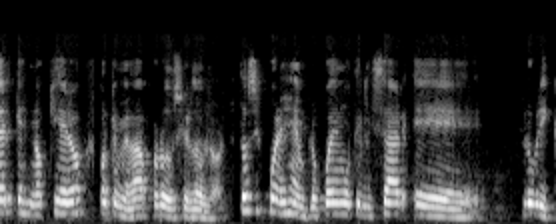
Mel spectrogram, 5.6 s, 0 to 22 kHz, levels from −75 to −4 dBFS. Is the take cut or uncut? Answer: cut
